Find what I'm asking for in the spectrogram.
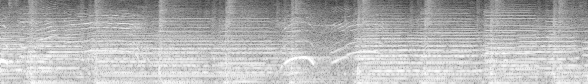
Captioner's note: person in audience shouting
